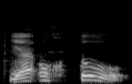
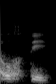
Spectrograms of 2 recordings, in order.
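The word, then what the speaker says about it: يا أختُ: Ya ukhtu. Ya ukhtu, wahai saudari. Jangan setiap tulisan seperti ini antum baca ukhti. Ini yang sering salah dan berulang-ulang, ya.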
